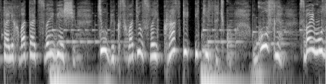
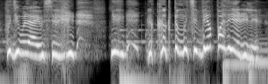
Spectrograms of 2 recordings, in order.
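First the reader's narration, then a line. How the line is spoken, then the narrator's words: Mocking group laughter. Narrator (Russian): Все смеялись над Незнайкой и говорили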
